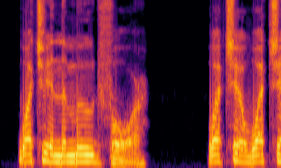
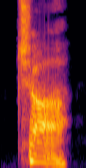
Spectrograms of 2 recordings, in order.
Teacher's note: Whatcha is what are you in the mood for? Here, the word you has been reduced to cha.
